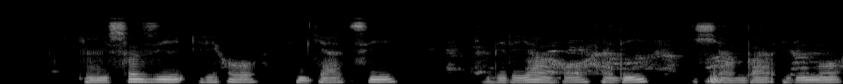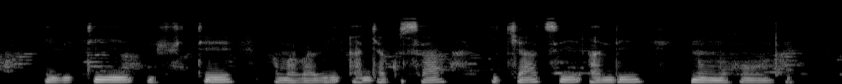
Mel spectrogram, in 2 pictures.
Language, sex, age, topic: Kinyarwanda, male, 25-35, agriculture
